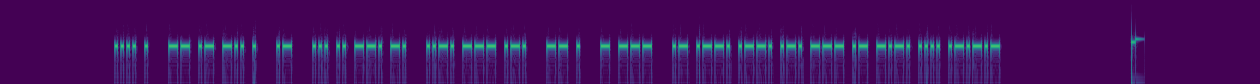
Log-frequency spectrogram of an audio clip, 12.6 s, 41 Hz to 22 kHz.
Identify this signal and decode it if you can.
Morse code, heard as a keyed tone, about 40 wpm, 700 Hz. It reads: HE MADE A SIGN FOR ME TO APPROACH.
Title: Sentences from Top 1000 Words - Review Part 6 - 40wpm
